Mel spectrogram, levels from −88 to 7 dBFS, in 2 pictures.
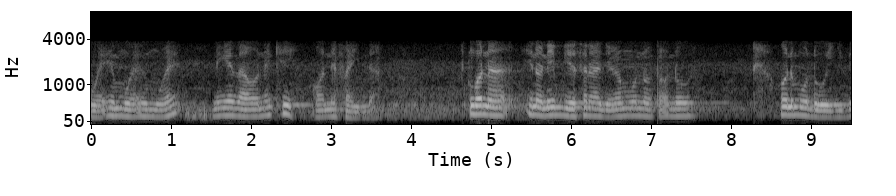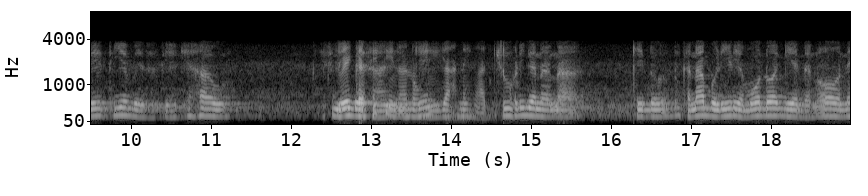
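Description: From start to finish the speech carries the signature of a Bluetooth CVSD headset codec. The band runs from about 150 Hz to 3.5 kHz with nothing above 3.8 kHz, and the coding damage is plainly audible, which fits a 64 kbit/s CVSD link. The one-bit up-or-down coder cannot track fast, loud high-frequency movement, so s sounds come out scratchy and a granular hiss sits beneath the speech. The call microphone's high-pass filter also takes out the lowest bass, which is normal.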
